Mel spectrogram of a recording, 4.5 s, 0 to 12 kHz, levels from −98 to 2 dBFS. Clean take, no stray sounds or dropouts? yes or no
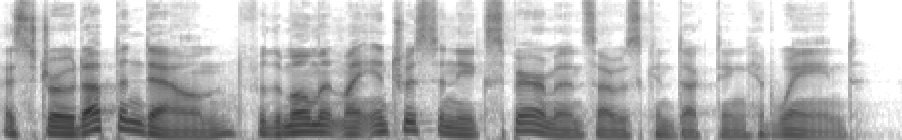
yes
